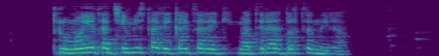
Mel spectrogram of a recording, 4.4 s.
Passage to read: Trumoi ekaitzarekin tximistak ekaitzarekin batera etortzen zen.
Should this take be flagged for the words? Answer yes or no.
yes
